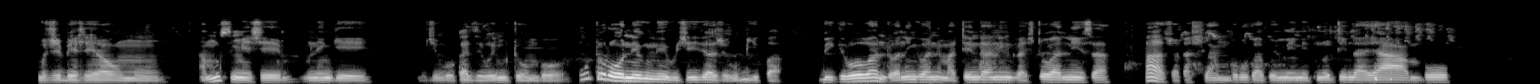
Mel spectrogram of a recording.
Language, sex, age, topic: Ndau, male, 18-24, health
